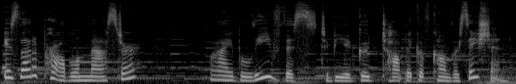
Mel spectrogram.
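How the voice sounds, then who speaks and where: A woman playing a calm, earnest young disciple in a video game, speaking politely and matter-of-factly. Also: lowish voice, soft background music. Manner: matter-of-fact, polite, deliberate, blunt. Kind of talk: video game character acting.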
